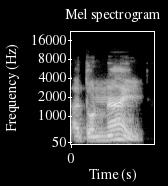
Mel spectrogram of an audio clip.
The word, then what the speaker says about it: Adonai: And the name of God is written Yod He Vav He, but pronounced Adonai.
